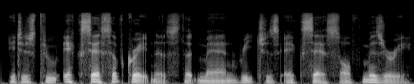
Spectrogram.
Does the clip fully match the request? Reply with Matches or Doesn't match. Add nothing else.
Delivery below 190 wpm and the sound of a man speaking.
Matches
